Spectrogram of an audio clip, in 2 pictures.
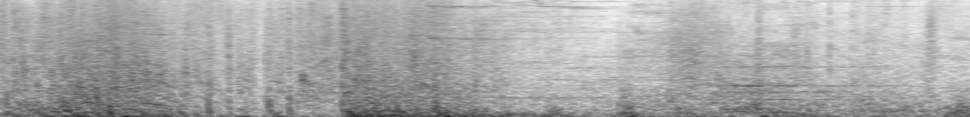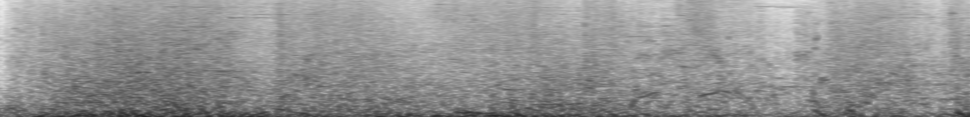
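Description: Game spell effects whoosh and crackle during a battle.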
